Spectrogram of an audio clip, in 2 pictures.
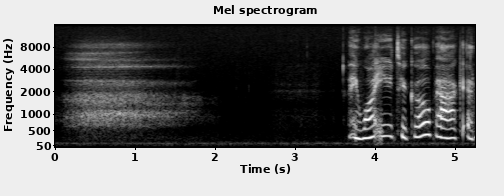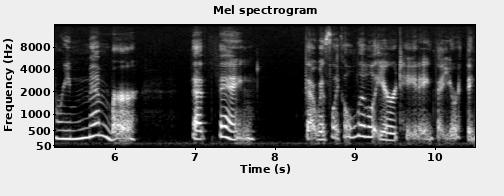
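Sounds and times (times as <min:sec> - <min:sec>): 
deep breath in through the nose, out through the mouth: 0:00.0 - 0:02.1, 0:02.7 - 0:03.4
speech: 0:03.7 - 0:06.4, 0:07.0 - 0:07.8, 0:08.4 - 0:10.4.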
